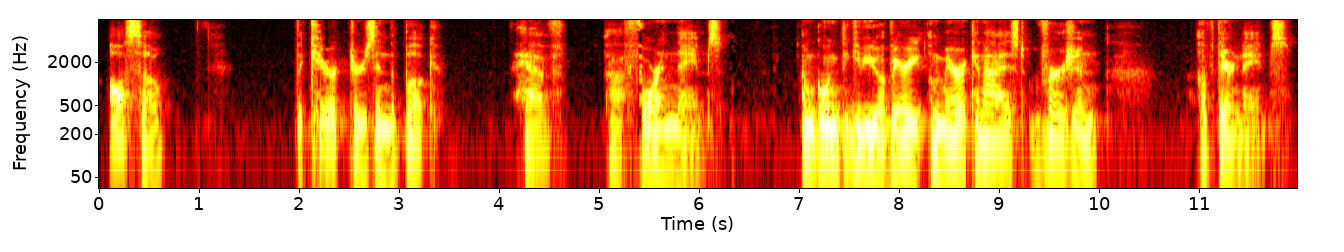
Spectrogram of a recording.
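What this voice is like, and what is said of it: Southern American accent. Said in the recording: “I'm from Alabama, and I have a southern accent.”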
